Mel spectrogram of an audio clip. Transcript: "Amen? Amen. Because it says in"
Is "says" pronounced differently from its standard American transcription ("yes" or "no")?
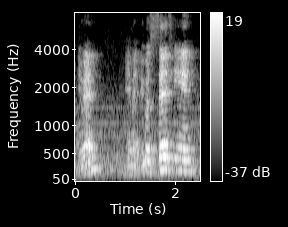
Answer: yes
